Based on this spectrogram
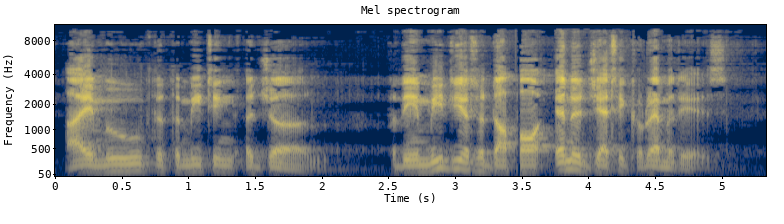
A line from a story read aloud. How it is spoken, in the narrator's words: said the dodo solemnly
